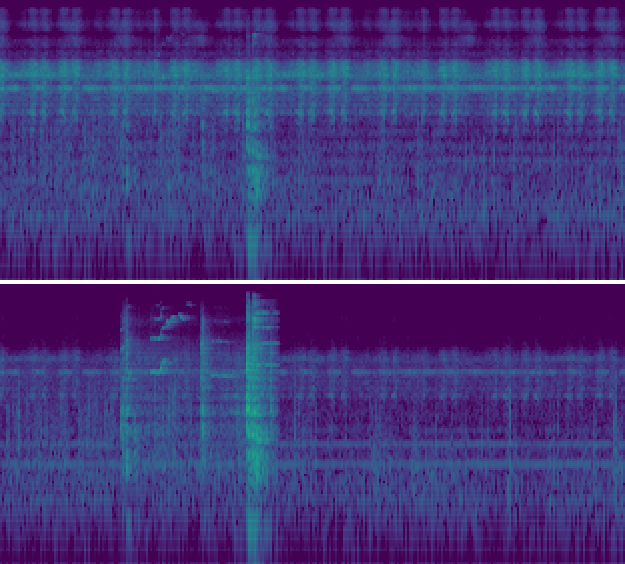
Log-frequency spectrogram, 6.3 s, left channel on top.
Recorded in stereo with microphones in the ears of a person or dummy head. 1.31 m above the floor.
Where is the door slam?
55° right (ahead or behind).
